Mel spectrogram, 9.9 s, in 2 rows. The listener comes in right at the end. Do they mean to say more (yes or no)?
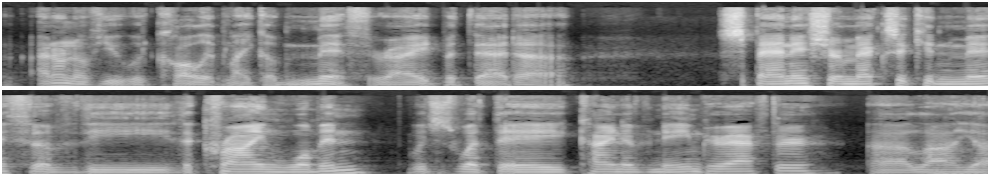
yes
